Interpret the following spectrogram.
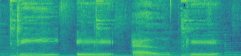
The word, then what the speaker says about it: talk: bites i do not t a l k talk here l is silent talk w h i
